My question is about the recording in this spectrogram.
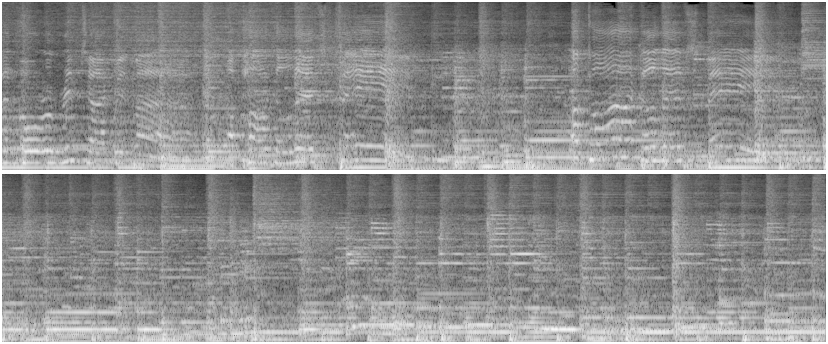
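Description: Live rock band playing an instrumental break: a semi-hollow electric guitar plays a lead with bent, gliding notes over bass, drums and keyboards.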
